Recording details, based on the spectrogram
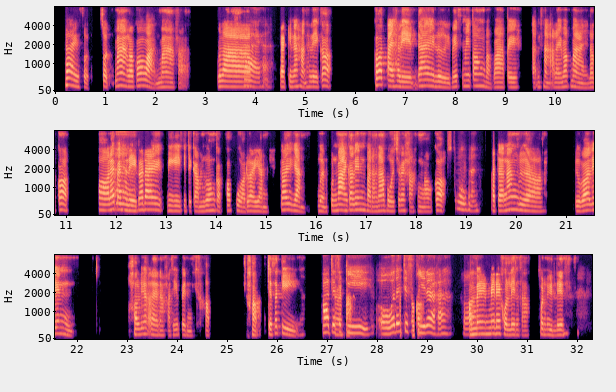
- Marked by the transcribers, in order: other background noise; tapping; chuckle
- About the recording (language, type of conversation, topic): Thai, unstructured, คุณเคยมีประสบการณ์สนุกๆ กับครอบครัวไหม?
